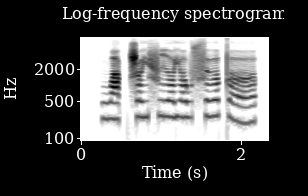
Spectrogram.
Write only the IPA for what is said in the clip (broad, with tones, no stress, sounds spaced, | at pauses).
w a˨˩ k̚ ʂ ə˧ j f i˧ ə̯ j ə˧ w s ɨ˧˥ ə̯ t̪ əː˨˩˨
